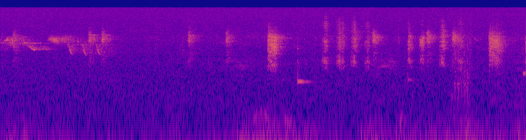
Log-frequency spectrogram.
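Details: House wren nestlings in a birdbox begging loudly as a parent arrives with food; high chirps and harsh bursts come in quick irregular clusters, with a few softer lower notes beneath.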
